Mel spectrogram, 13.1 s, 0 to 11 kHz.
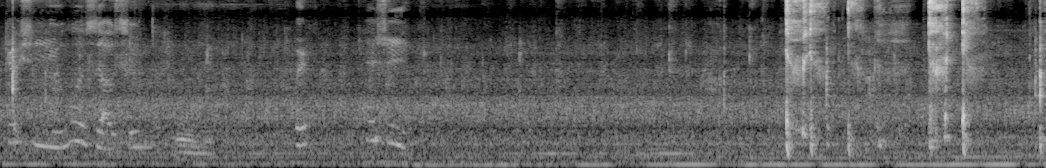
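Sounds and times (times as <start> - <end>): person coughing: 9.8 - 12.4.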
